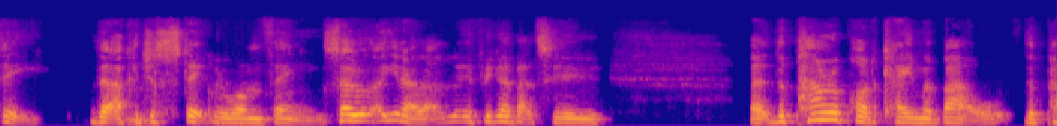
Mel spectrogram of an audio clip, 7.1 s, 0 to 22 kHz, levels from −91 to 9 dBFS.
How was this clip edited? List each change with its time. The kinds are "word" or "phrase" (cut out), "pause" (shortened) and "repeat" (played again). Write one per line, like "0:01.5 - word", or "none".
none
